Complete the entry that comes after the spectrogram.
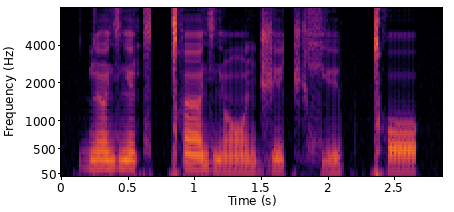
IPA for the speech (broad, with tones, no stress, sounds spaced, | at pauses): d œ̃˥ zʲ ɛ̃˥ t͡s ǀʰ ã˥ zʲ ɔ̃ː˩ d͡ʒ e˧ t͡ʃ xʲ eː˩ p ǀʰ ɔ˧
